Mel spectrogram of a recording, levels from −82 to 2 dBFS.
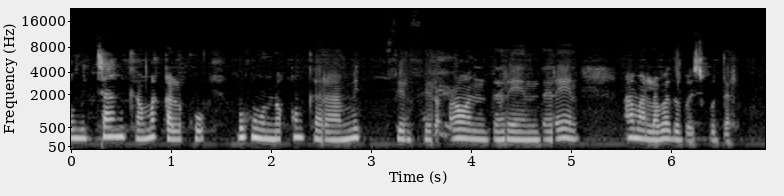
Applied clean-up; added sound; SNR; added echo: none; none; none; none.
